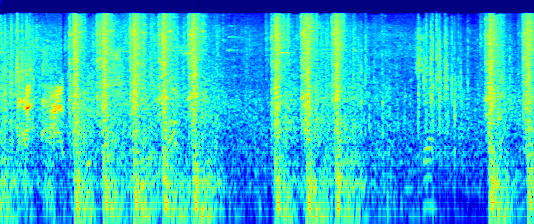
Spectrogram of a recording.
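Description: A heavy gun fires loud shots in a steady rhythm.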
